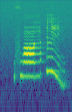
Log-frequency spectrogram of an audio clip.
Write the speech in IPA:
fwɑ˥ŋ | li˥˩n

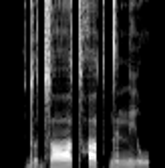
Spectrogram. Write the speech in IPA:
dud͡zɒː tʰɒːt͡sdɛ̃niw

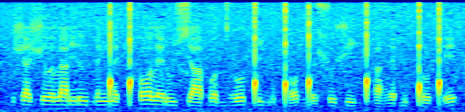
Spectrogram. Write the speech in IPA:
ʃaʃɤla ɾiɾɯbɛ ŋ͡ǃɛǃʰɔlɛ ɾuɕaɓɔ dʱo ǃiboɡ͡ǃɔɡ͡ǃɛ ʂuʃiǃʰa ɦɛɓuǃoǃʼe

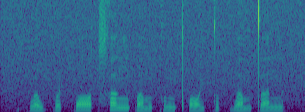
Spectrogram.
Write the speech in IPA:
kʷɐ˨wpɵ˨t̚pɔː˧t͡sʰɐ˥ŋ pɐ˨˧mkʊ˨ŋpʰɔː˨˩jt̪ʊ˧k̚ wɐ˧mt̪ɐ˧n

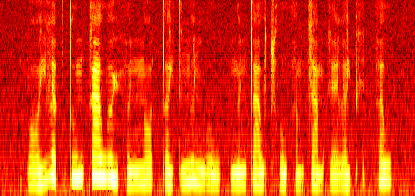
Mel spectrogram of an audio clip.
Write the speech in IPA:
pɔː˨˥jlɐ˨˥k̚ t̪uː˥mkaː˥w ɵ˨ɥhɵ˨˧n n̪ɔː˨t̚t̪ɐ˨j t̪ɪ˥ŋlɪ˨ŋwo˨˩w | n̪ɵ˨nt̪aː˨˧wt͡sʰo˨˩whɐ˨˧m t͡saː˨˩mkɛː˨lɐ˨jpʰɪ˥k̚ hɐ˥w

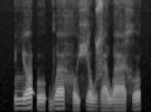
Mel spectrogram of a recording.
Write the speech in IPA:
ʎʌ ʔuʔɡwɜ hʊçʌw zæwæxʊ

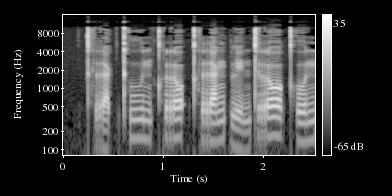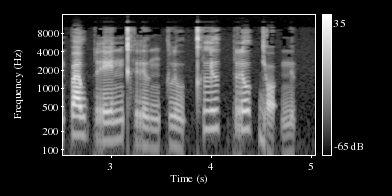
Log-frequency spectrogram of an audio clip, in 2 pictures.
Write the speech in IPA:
kʰra˨˩k̚tʰuː˥˩n kʰrɔ˦˥ʔkʰra˦˥ŋ ple˩˦ntrɔː˥˩kʰo˦˥n pa˥˩wpre˦˥nkʰrɯ˨˩ŋ klu˨˩ʔkʰlɯ˥˩k̚pro˥˩k̚ jɔ˨˩ʔnɯ˨˩k̚

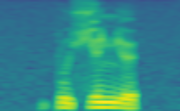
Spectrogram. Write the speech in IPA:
puçɘɲɘ

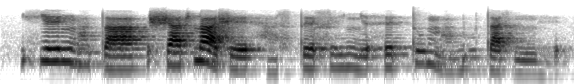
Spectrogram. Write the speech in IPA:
çe˦ ŋa̤˦t̪a˧ | ʃa˧ɬɳa˦˨ʃe˨ ha̤˨ɬt̪ɪ˧ɬe̤˦ ɲɪ˨hɪ˧tːṳ˦ ma̤˧bṳ˧ta˧ɬ nːe̤˨

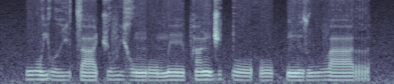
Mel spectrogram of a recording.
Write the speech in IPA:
wo˦jʊ˨ɣi˨ t͡saː˨t͡ʃʊ˦vi˨ɣo˨ ŋoː˨meː˦˨ pʰã˦ŋd͡ʒi˦k͡poː˨hoː˨ k͡pĩ˨zuː˦ βaː˦r

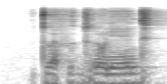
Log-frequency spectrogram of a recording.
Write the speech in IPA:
tʷæfʉɡrõɾʲẽd

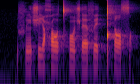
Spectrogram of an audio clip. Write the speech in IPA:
fĩ˨˥ʃi˥˧ħɔ˥˧ tʰɔ̃˥˧ʃɾɛ˨˥fe˥˧ ǃʰɪ˥˧sˤ

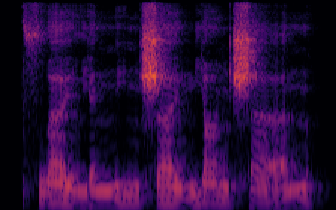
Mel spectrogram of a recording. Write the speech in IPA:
swa˥˩ɪ̯ljɛ˩nn̪i˥˧ŋʂa˥˧ɪ̯ mjɑ˥˩ŋʂa̰˨˩˦n

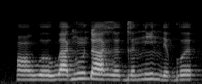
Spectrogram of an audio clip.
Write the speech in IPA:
ɔ̃˨wo˨wa˧ ɡũ˦ɗa˧ ɣə˧ɡə˧nĩ˦ne˨ ɡʷə˧

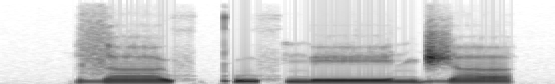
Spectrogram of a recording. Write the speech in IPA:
zaːxʷ kʷʼixʷŋeːnd͡ʒa

